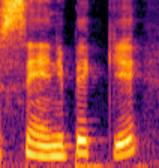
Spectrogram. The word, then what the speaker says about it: CNPq: aparecer até uma letra minúscula Tá mas eu pronuncio CNPQ letras isoladas também mas a sigla do CNPQ é com o q minúsculo beleza jogo é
